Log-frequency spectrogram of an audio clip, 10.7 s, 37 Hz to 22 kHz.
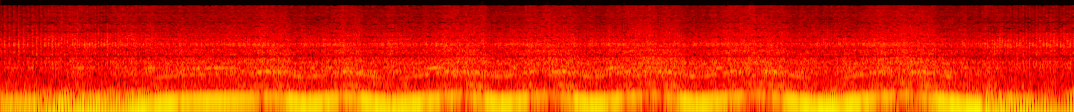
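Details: Mitsubishi L300 diesel with weak power and high fuel use, after timing belt work, still cold before adjustment: even, steady idle with a smooth low throb and no knocks or misses; healthy running.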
